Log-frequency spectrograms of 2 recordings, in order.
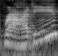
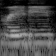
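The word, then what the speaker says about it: Rady: by the brand R which for the longest time I thought was pronounced ratty because it's spelled r a d y but apparently supposed to be like R like lady anyway if you were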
